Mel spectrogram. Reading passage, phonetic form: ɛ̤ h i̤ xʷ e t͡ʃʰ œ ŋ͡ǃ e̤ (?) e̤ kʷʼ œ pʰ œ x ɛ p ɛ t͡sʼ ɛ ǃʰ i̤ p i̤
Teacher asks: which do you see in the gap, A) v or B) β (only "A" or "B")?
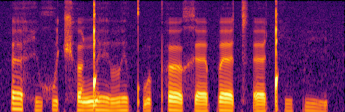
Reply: B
